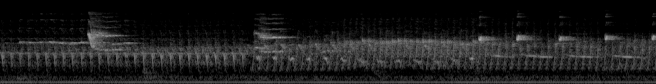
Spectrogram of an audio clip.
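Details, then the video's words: Malinois Waterslager canary: a drawn-out rolling trill broken by sharp high accents, ending in a string of short ringing notes repeated about every half second, over a steady low hum. "malinois Waterslager"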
